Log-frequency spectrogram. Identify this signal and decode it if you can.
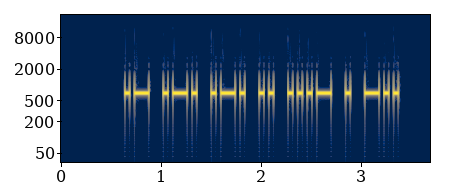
Morse code, heard as a keyed tone, about 25 wpm, 700 Hz. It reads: ARRIVED
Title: ED Suffix - Top 100 Words with Base Words 25wpm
